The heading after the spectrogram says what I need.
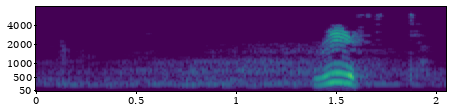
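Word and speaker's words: wrist: डब्ल्यू ई के बाद जो टी है वह साइलेंट है। हम इसे कहेंगे Wednesday रिस्ट डब्ल्यू आर आई एस टी रिस्ट इसमें डब्ल्यू साइलेंट है।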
